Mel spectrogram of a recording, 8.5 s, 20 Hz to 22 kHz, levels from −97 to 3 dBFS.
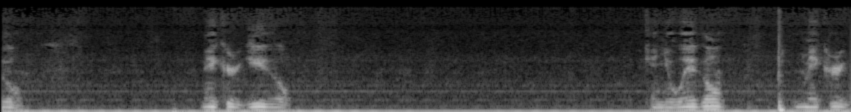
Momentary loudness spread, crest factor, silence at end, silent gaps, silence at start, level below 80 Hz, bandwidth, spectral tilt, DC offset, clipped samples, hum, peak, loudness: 17 LU; 22 dB; 0 s; none; 0 s; -32 dBFS; 16.5 kHz; -7 dB/octave; under 0.1%; under 0.1%; none; -6 dBFS; -28 LUFS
